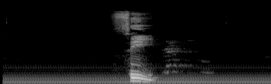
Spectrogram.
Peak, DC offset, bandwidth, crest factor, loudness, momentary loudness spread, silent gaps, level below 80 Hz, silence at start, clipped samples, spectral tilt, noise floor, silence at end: -6 dBFS; under 0.1%; 13 kHz; 22 dB; -22 LUFS; 25 LU; none; -48 dBFS; 0.05 s; under 0.1%; -4 dB/octave; -43 dBFS; 0.55 s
